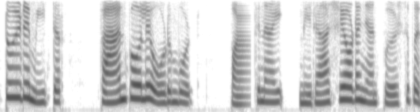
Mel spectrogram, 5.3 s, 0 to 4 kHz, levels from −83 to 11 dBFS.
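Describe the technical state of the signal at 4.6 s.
At 4.6 s the speech is intact, carried through the call path with its G.711 A-law coding and nothing above 4 kHz.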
